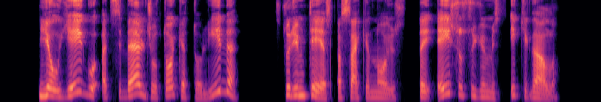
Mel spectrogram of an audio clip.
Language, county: Lithuanian, Klaipėda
